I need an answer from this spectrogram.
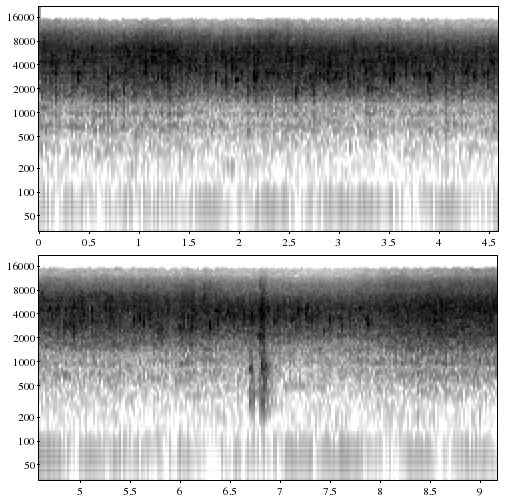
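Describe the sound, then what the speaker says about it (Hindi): Onion pieces fry in a pan for bread pakora filling, giving a constant, even sizzle at close range with one brief clink partway through and no talking. "प्याज को थोड़ा सा ला लेते हैं इसे लाल होने तक भुनेंगे अच्छे से"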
